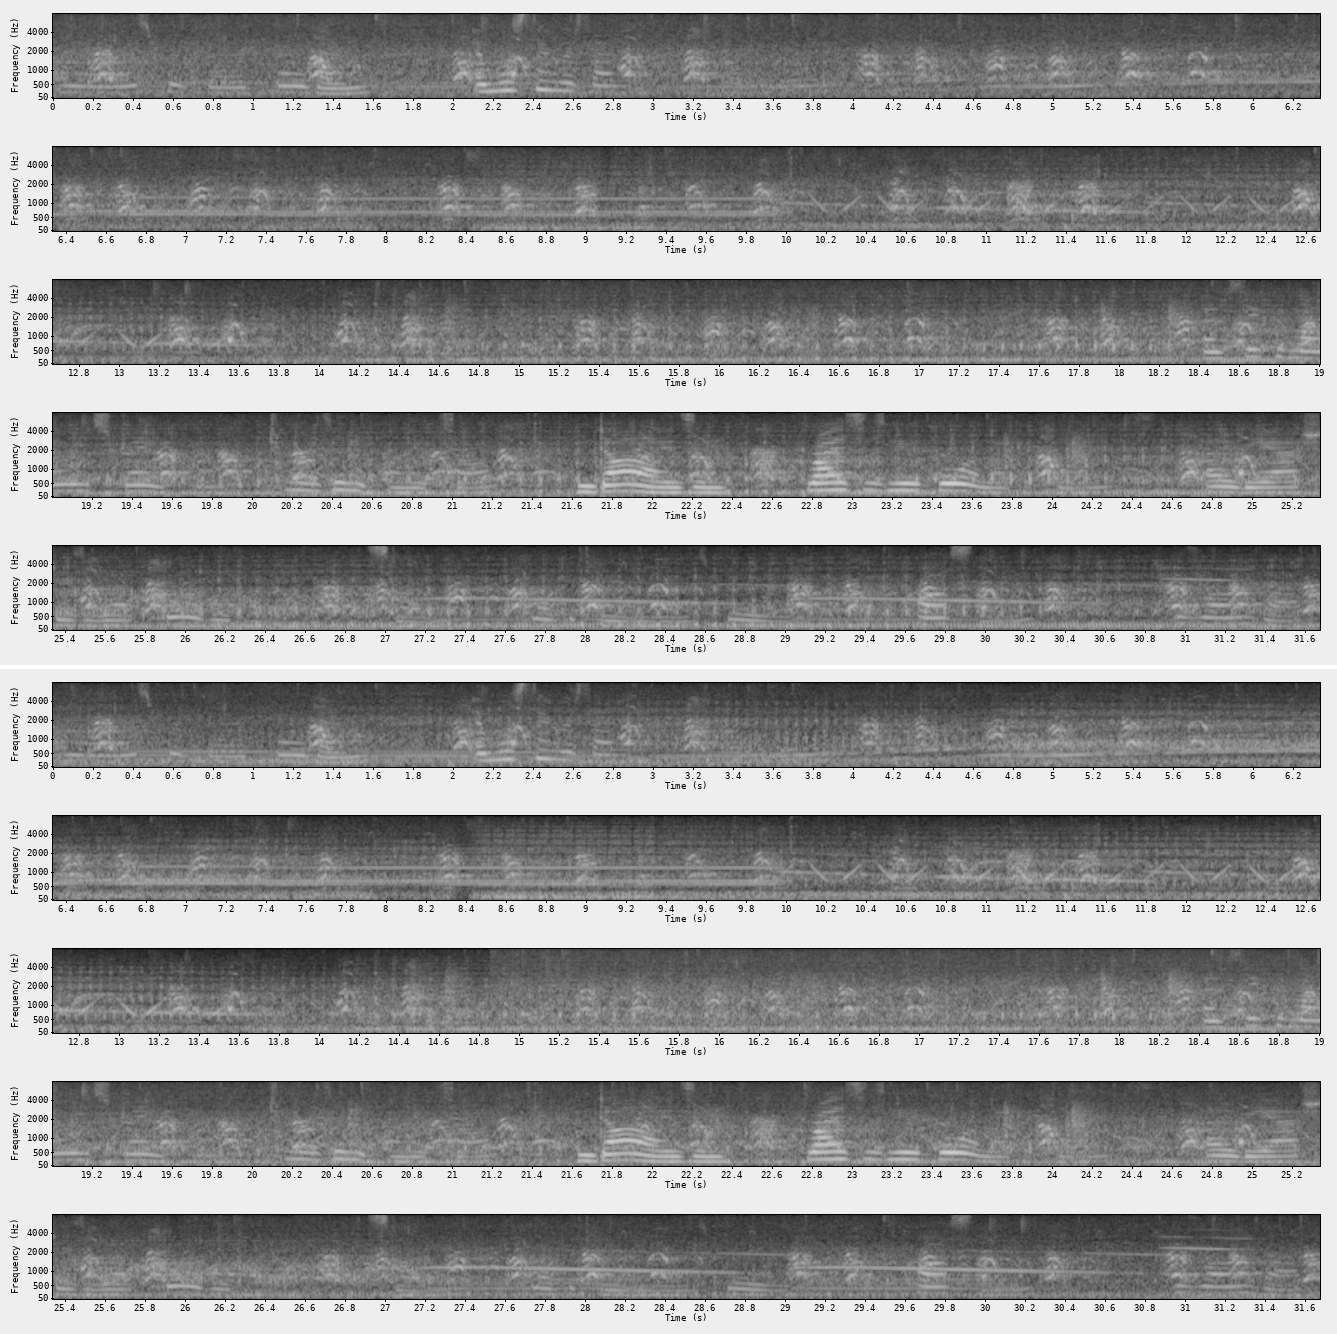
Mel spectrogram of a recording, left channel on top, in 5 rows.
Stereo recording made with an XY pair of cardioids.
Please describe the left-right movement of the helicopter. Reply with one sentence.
You can hear the helicopter go from the right side to the left.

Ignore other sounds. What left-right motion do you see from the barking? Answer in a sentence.
In this clip you hear the barking stay put.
